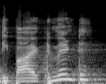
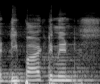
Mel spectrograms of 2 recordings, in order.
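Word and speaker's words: department: तो DE से D पढ़ेंगे, अब PART से पार्ट पढ़ा जाएगा, MENT को मेंट पढ़ेंगे। तो यह लिखा गया है डिपार्टमेंट।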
